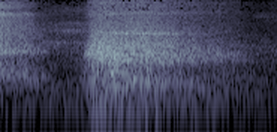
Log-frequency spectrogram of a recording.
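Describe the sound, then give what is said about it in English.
A single deep breath makes an airy rush that swells suddenly, then tapers off slowly and softly. It is heard alone, with no talk. “Take a deep breath right now. Everybody breathe.”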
